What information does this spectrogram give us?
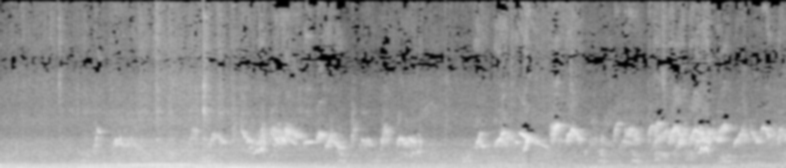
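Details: Red-whiskered bulbul in lân hầu bò song, delivering rapid chains of clear chirping whistles in two dense bursts, the second longer and livelier, over a low hum.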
